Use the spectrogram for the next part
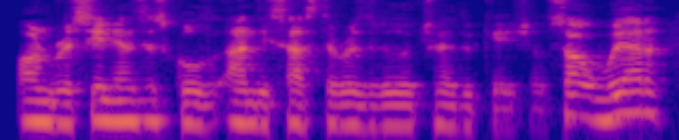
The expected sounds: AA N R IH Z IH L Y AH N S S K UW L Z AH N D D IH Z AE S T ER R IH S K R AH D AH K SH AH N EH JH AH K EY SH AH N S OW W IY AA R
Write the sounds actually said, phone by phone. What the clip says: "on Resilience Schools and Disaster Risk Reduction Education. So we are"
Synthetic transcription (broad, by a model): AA N R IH S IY L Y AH N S S K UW L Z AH N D D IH S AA S T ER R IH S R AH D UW K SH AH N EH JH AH K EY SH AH N S OW W IY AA R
